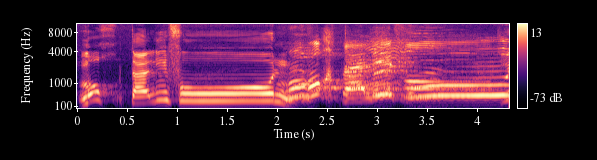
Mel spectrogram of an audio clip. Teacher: یہاں خوا کی ادائیگی کلیئر رکھنی ہے. خوا حلق کے اوپر والے حصے سے ادا ہوتا ہے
